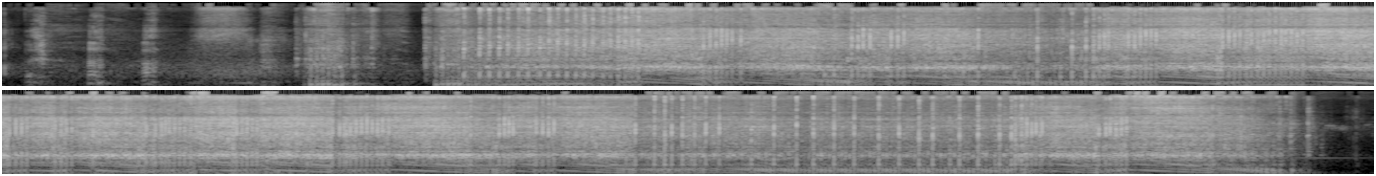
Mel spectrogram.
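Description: A chainsaw sputters with a few pull attempts, then roars to life and runs loudly and steadily, its engine revving up and down nearby.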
